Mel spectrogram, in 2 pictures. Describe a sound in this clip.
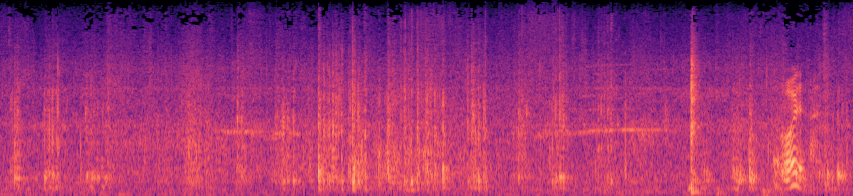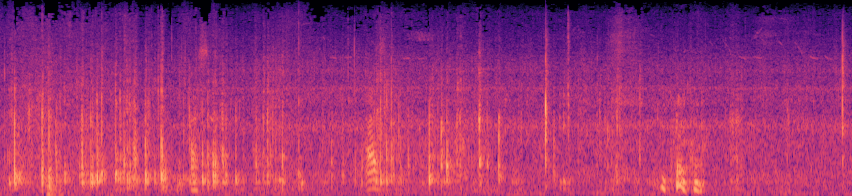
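Goats rustle and munch in dry straw.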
